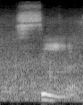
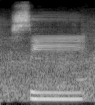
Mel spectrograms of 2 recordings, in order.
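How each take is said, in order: First: The pitch is at its very lowest. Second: The pitch is mid and steady. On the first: "The fourth tone is the lowest tone" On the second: "Pronounce in the middle of your range and it is steady"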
